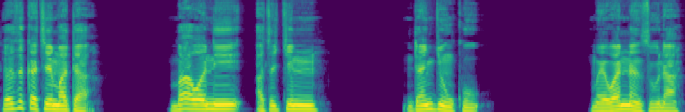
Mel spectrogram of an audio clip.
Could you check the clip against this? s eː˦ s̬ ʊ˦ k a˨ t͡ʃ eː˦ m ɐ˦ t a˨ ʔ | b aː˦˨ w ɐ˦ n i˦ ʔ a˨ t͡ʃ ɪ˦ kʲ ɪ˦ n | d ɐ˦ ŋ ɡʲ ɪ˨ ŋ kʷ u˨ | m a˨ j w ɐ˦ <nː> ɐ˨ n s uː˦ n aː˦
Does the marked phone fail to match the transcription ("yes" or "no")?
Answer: no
